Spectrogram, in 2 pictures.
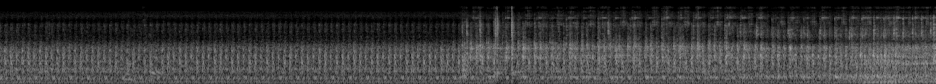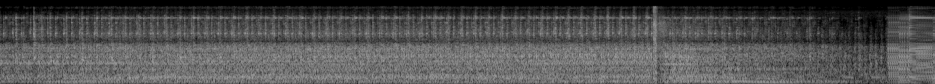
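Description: Tractor engine running with its rear-mounted air compressor pumping; a hiss of air joins about five seconds in, and the engine note rises about halfway through and falls again near the end, with one sharp click shortly before it drops.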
